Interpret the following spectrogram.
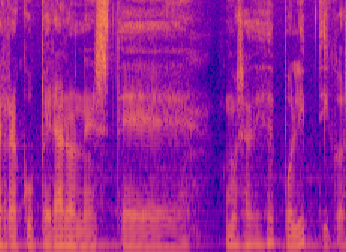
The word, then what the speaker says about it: políptico: políptico se dice. Sí, este político de políptico, no político, sino político de Gante.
